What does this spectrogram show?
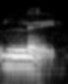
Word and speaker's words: les: masculine and feminine and this word is pronounced lay so that's why it's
